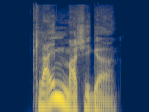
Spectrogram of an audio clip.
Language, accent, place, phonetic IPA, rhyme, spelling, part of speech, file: German, Germany, Berlin, [ˈklaɪ̯nˌmaʃɪɡɐ], -aɪ̯nmaʃɪɡɐ, kleinmaschiger, adjective, De-kleinmaschiger.ogg
- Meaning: 1. comparative degree of kleinmaschig 2. inflection of kleinmaschig: strong/mixed nominative masculine singular 3. inflection of kleinmaschig: strong genitive/dative feminine singular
